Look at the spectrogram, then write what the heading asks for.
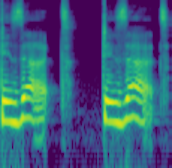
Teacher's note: The stress is now on the second syllable. And notice the change in vowels.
